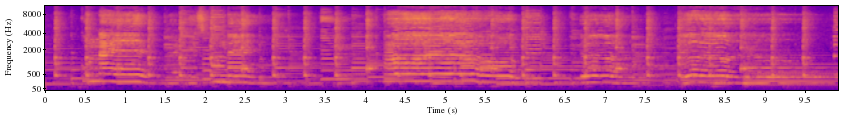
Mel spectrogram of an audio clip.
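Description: Plucked acoustic guitar music with a woman singing in Lingala; near the end the notes are held and fade.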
